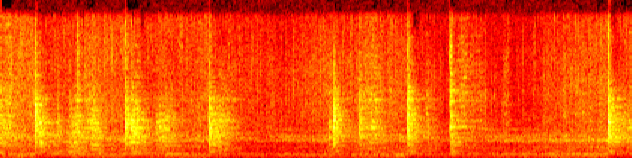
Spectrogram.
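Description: Garlic and onion stirred on a Traeger griddle insert: repeated scraping strokes of a spatula over a steady sizzle, close and moderately loud, with no talking.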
